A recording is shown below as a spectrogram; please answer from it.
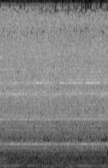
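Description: A helicopter's engine runs at a steady pitch, giving a constant high whine over a bed of hiss, close and unchanging, with no voices.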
